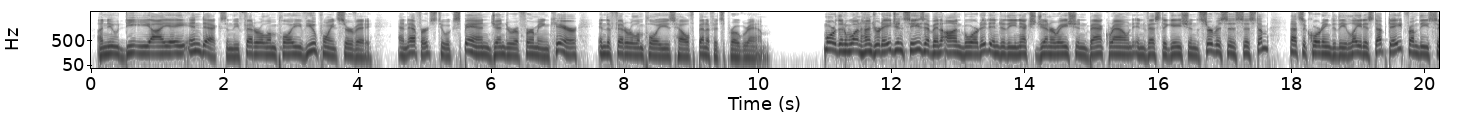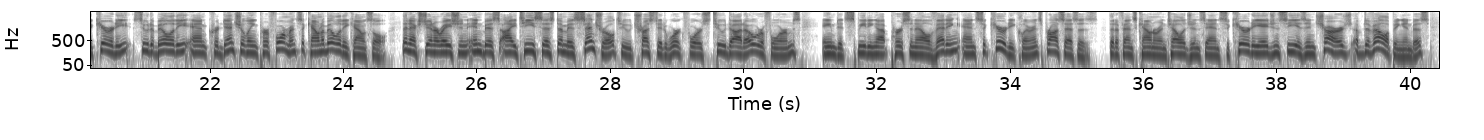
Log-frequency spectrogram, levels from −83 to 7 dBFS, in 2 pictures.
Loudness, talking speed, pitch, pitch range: -20 LUFS, 130 wpm, 150 Hz, 130-170 Hz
